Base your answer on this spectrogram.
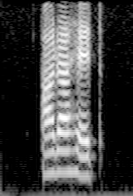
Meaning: path; track; trail
- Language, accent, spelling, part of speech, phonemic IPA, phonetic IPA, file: Armenian, Eastern Armenian, արահետ, noun, /ɑɾɑˈhet/, [ɑɾɑhét], Hy-արահետ.ogg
